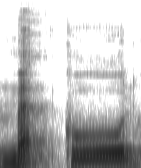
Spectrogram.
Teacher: Bu hamza. Hamza sukunlik bo'lganida ma'kul, ma deb shunday havo to'xtatiladi. Demak, sukun bilan talaffuz qilinadi.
